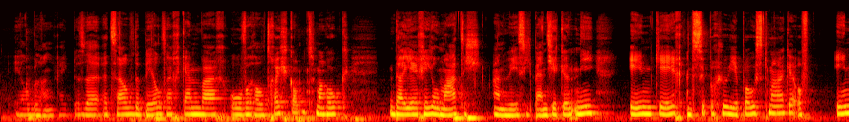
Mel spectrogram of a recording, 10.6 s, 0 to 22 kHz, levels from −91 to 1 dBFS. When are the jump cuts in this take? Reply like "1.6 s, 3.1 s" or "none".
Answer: 4.7 s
